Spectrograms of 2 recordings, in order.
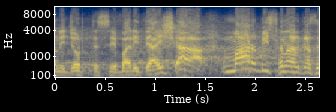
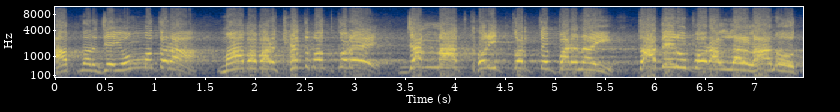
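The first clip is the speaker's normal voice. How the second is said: preaching at full force; 14 semitones higher than usual. Acted. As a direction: climb and shout the curse. Repeated phrase rises to full cry.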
